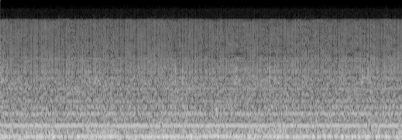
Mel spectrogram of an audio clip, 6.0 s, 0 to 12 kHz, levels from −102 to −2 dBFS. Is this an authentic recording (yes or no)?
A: no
